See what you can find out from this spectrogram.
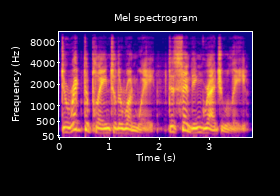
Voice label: tutorial landing preparation, english; War Thunder

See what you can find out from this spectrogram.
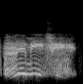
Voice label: enemy detected mood low, speech it; War Thunder

